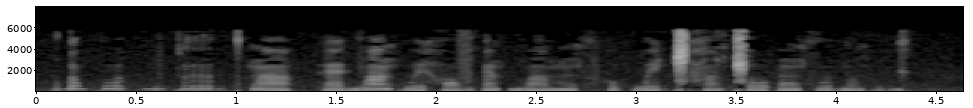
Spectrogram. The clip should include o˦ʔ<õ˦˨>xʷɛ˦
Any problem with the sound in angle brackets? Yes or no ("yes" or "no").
no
